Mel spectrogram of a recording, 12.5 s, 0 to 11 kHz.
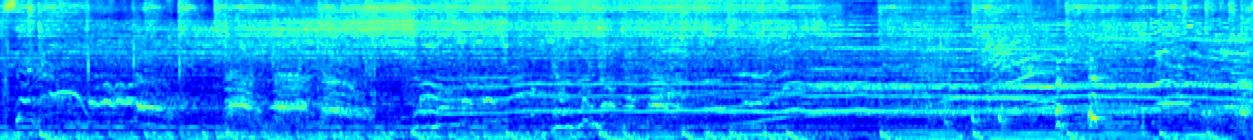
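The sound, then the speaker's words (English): A loud crowd cheers and applauds nonstop at a performance at Phoenix Pride in 2021, with high whoops and yells rising above steady clapping and a low rumbling roar throughout. “All this excitement and all this applause and all these people going crazy.”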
